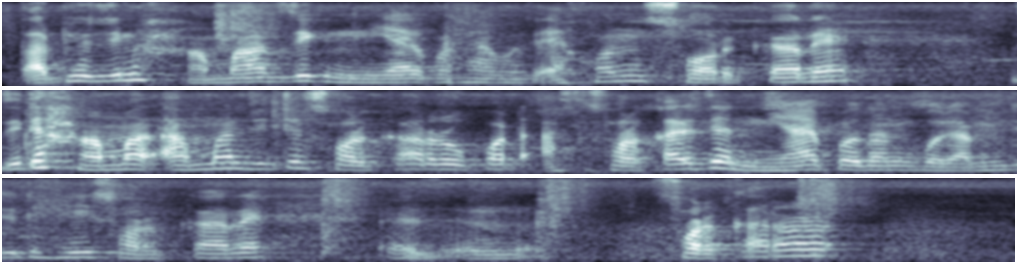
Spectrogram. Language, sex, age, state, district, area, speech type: Assamese, male, 18-30, Assam, Kamrup Metropolitan, urban, spontaneous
